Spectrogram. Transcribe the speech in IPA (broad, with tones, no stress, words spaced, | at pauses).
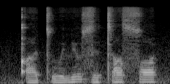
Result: qʼe˩tʼu˩ lʲu˥zɨ˧tʼe˥ sˤɵ˥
